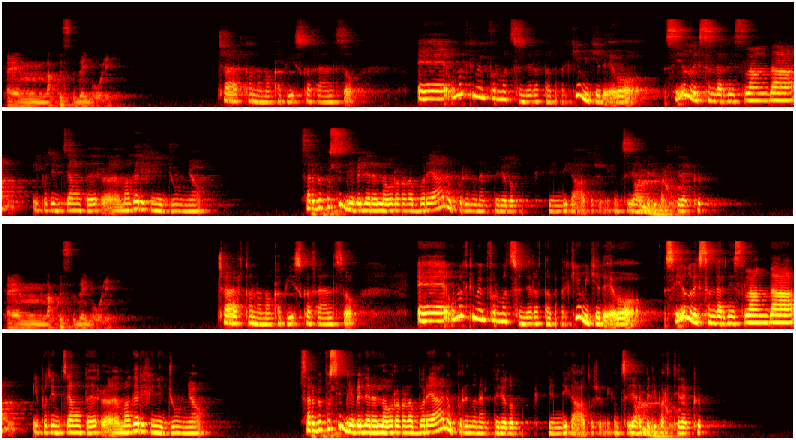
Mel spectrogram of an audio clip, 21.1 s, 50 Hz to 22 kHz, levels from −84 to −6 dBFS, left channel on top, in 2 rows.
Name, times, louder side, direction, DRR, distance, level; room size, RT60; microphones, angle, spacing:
voice 1, 0.1-1.5 14.7-15.1 19.0-19.7, equal, 5° right, 5 dB, 0.9 m, -36 dB
voice 2, 2.9-4.8 5.5-8.6 8.8-13.3 14.5-17.5 17.8-19.9, right 6 dB, 65° right, 14 dB, 0.3 m, -25 dB
14.5 x 8.9 x 5.8 m, 1.1 s
head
